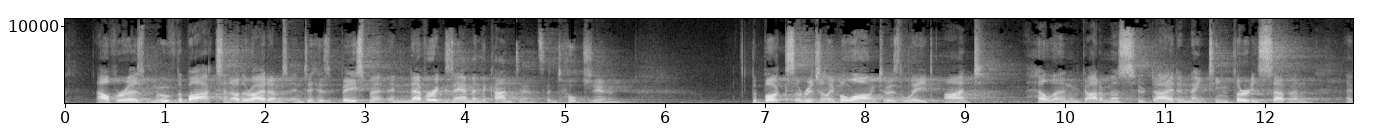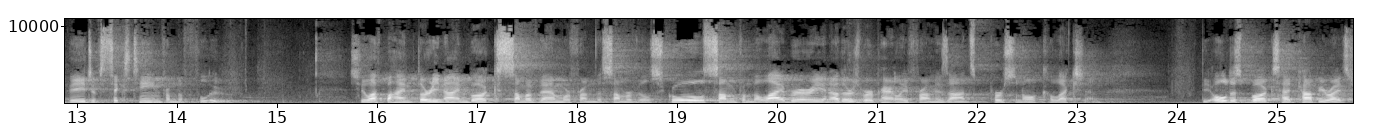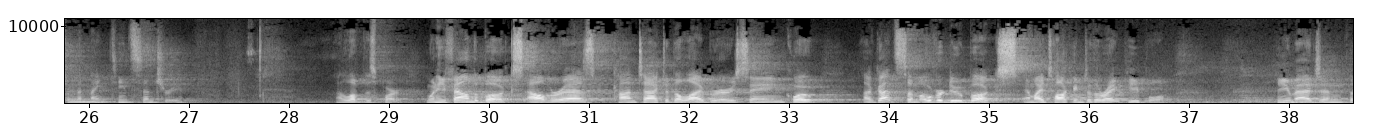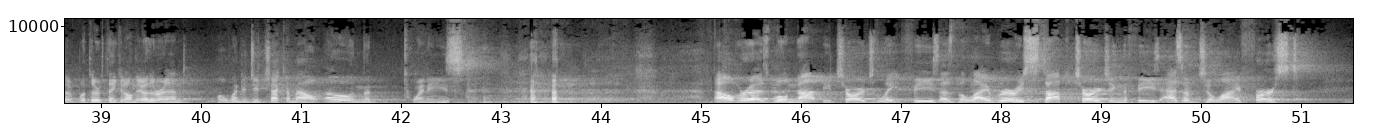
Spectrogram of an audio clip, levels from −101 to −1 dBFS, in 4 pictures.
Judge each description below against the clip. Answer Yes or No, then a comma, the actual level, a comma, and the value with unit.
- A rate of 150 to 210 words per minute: Yes, average, 165 wpm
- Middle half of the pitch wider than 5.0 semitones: No, average, 3.5 semitones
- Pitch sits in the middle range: Yes, medium, 155 Hz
